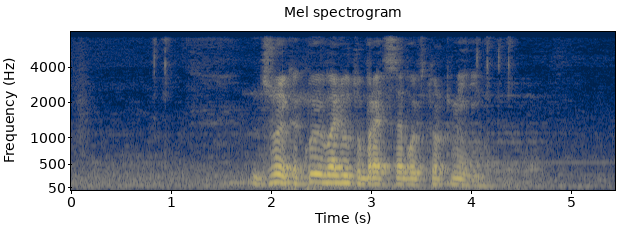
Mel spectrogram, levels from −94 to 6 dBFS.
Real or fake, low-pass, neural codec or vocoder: real; 7.2 kHz; none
